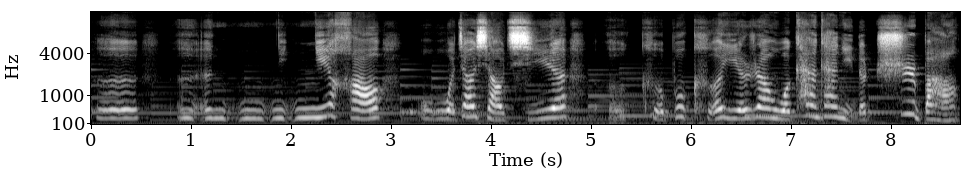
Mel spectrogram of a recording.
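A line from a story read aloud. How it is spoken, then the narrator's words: Surprised. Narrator (Chinese): 大鸟惊讶地说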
